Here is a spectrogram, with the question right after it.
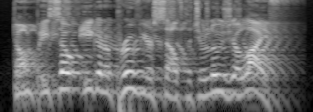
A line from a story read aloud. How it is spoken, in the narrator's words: Augustus shouts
